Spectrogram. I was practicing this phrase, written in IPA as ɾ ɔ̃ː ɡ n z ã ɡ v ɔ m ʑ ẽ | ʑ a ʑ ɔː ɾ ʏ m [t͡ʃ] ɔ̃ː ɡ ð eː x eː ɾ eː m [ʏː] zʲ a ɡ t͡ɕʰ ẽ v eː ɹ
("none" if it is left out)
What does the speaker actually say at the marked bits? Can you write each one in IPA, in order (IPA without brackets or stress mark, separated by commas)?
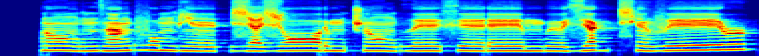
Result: t͡ʃ, ʏː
